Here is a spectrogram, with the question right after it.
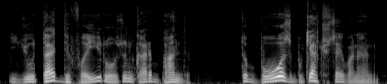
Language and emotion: Kashmiri, angry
